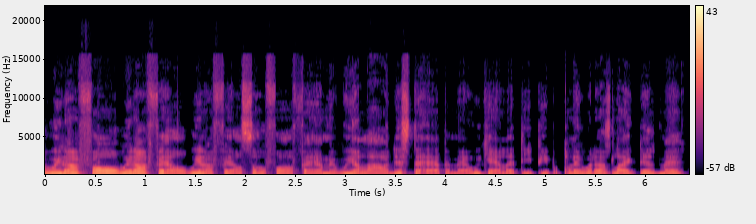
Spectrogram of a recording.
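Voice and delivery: ordinary talk, nothing marked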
